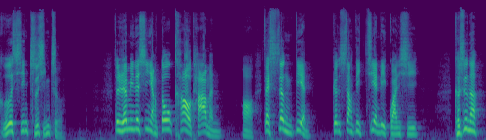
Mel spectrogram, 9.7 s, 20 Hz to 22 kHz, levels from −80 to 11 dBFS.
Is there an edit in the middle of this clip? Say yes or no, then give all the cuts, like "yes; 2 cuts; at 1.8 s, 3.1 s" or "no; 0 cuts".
no; 0 cuts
